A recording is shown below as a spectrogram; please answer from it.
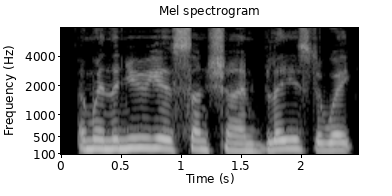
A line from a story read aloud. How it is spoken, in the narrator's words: they shouted, reveling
